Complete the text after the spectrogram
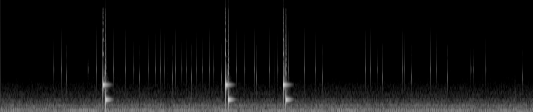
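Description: Soft keyboard clicks tap quickly as someone types on a phone.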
